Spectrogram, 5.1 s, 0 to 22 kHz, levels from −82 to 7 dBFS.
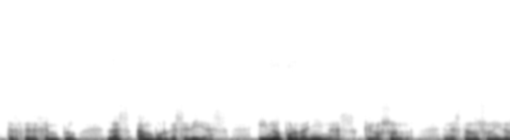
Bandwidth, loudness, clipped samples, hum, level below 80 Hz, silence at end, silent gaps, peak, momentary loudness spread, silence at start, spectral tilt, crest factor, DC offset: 2.8 kHz; -17 LUFS; under 0.1%; none; -28 dBFS; 0 s; none; -2 dBFS; 14 LU; 0.1 s; -14 dB/octave; 14 dB; under 0.1%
